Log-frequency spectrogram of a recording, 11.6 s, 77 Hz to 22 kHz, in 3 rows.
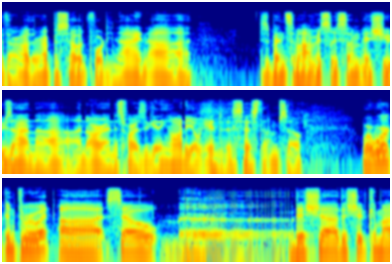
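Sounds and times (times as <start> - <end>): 
speech: 0.0 - 2.0, 2.6 - 11.6
loud drawn-out throaty burp: 9.4 - 10.9.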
